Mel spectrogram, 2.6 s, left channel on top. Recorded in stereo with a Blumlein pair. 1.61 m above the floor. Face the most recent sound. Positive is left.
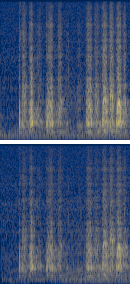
turn(degrees=20)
